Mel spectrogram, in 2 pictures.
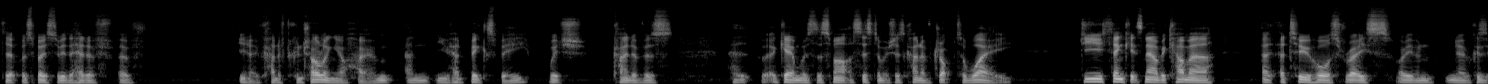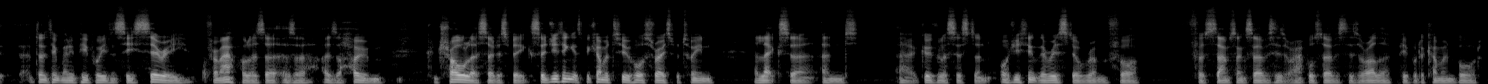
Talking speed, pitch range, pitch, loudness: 225 wpm, 85-105 Hz, 95 Hz, -30 LUFS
